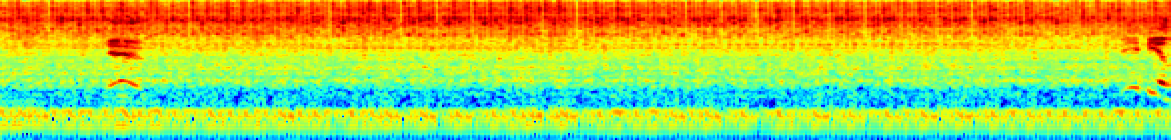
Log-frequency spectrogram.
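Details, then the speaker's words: Fox body Ford Mustang started, battery swapped: low, uneven idle with a lumpy, choppy beat and faint ticking; owner unsure if a cam but thinks a bad misfire, heavy smoking. Rough idle. "It may just be a horrendous misfire. But it sounds like it has a cam. But I think it's just a misfire. This thing sounds choppy"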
